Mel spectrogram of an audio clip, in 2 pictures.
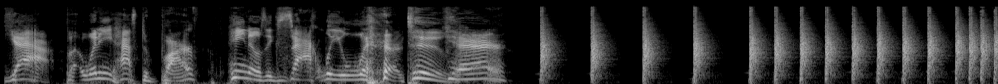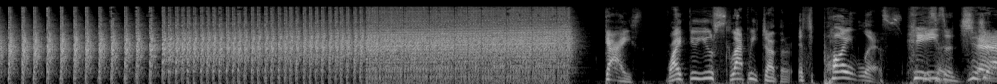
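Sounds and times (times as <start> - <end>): cartoon slap sound effects: 5.4 - 13.6.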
